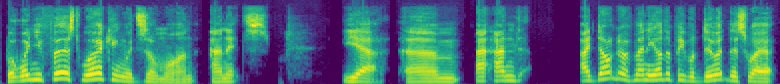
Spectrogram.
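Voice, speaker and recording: A man's voice: high voice, animated, normal speed, a little mellow, no echo, studio quality. A man talking casually as an interview guest, telling stories about his work as an audiobook narrator and acting out remembered exchanges.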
